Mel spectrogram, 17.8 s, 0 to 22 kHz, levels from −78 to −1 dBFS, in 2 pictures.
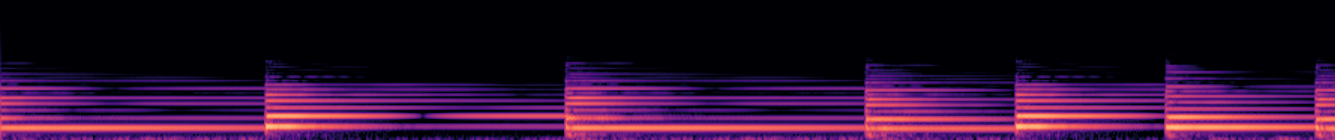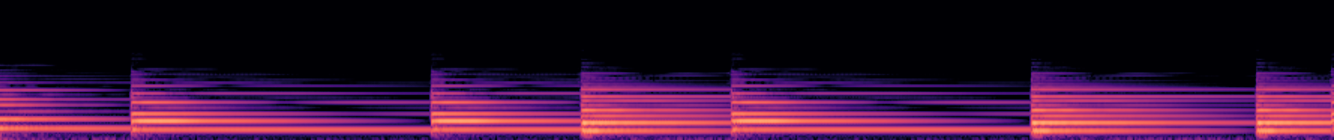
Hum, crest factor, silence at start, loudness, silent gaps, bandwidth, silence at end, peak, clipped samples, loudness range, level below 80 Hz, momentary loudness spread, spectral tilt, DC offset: none; 16 dB; 0 s; -23 LUFS; none; 4.3 kHz; 0 s; -6 dBFS; under 0.1%; 4 LU; -60 dBFS; 13 LU; -7.5 dB/octave; under 0.1%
